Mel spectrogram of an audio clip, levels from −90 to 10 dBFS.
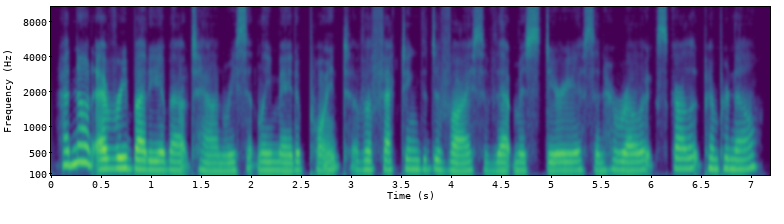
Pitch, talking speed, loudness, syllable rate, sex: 180 Hz, 165 wpm, -20 LUFS, 5.4 syllables/s, female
